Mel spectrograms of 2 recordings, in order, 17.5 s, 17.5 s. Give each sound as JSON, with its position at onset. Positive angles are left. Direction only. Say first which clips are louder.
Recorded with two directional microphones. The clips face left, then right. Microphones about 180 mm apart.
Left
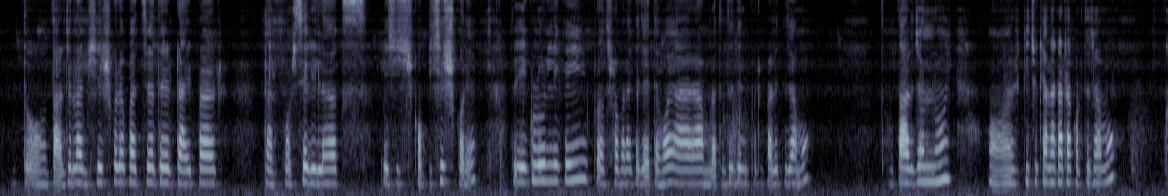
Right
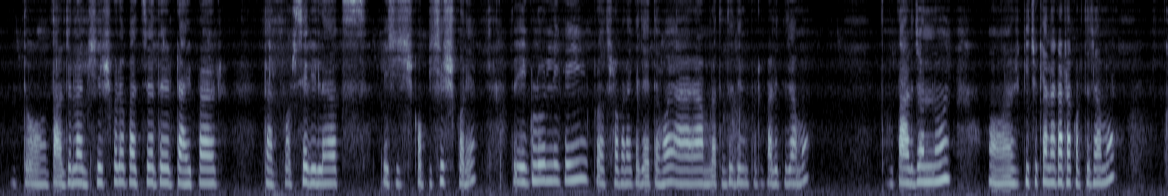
{"t": 0.3, "sound": "speech", "louder": "right 2 dB", "side_deg": -5}
{"t": 4.4, "sound": "speech", "louder": "right 1 dB", "side_deg": -5}
{"t": 13.2, "sound": "speech", "louder": "right 1 dB", "side_deg": -10}
{"t": 13.8, "sound": "speech", "louder": "right 4 dB", "side_deg": -30}
{"t": 14.8, "sound": "speech", "louder": "right 4 dB", "side_deg": -20}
